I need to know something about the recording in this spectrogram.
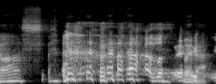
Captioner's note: laugh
